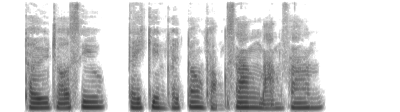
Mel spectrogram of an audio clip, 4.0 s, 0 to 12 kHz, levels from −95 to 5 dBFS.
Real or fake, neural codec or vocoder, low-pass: real; none; 10.8 kHz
